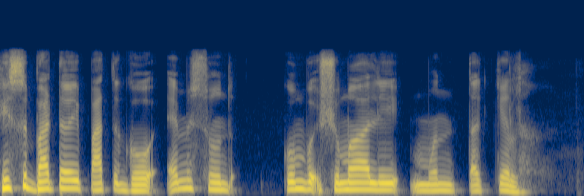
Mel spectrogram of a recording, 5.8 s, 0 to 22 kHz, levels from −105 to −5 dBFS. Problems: background sounds at intervals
